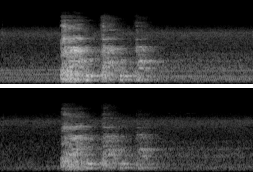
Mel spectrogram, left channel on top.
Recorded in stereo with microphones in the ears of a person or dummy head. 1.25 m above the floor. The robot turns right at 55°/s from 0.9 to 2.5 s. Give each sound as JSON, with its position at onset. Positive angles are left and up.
{"t": 0.6, "sound": "a cough", "azimuth_deg": 60, "distance_m": 0.6}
